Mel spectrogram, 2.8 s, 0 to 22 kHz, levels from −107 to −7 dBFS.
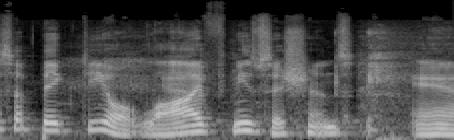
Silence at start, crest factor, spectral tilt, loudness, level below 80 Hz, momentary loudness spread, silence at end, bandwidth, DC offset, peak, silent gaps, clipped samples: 0 s; 16 dB; -5 dB/octave; -35 LUFS; -62 dBFS; 7 LU; 0 s; 15.5 kHz; under 0.1%; -18 dBFS; none; under 0.1%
